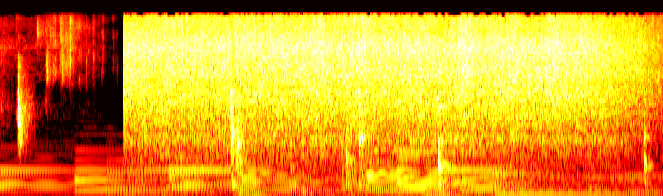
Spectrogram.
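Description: Minced onion and shredded vegetables sizzling in oil in a frying pan; the steady sizzle starts abruptly about a second in. A wooden spatula clicks against the pan a few times as it stirs, with background music underneath.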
